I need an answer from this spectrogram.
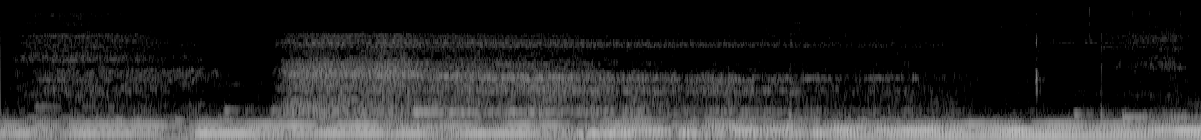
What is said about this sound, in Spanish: Respiro profundo. Una respiración más.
